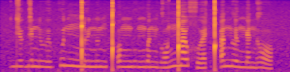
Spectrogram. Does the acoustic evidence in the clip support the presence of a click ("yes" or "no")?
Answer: yes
